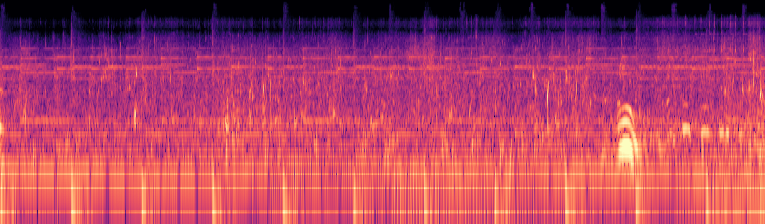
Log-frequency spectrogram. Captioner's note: splashing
